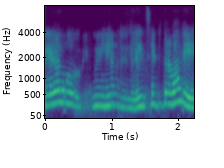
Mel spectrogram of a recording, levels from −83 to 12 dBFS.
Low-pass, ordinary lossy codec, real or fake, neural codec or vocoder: none; none; fake; codec, 16 kHz, 1 kbps, FreqCodec, smaller model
